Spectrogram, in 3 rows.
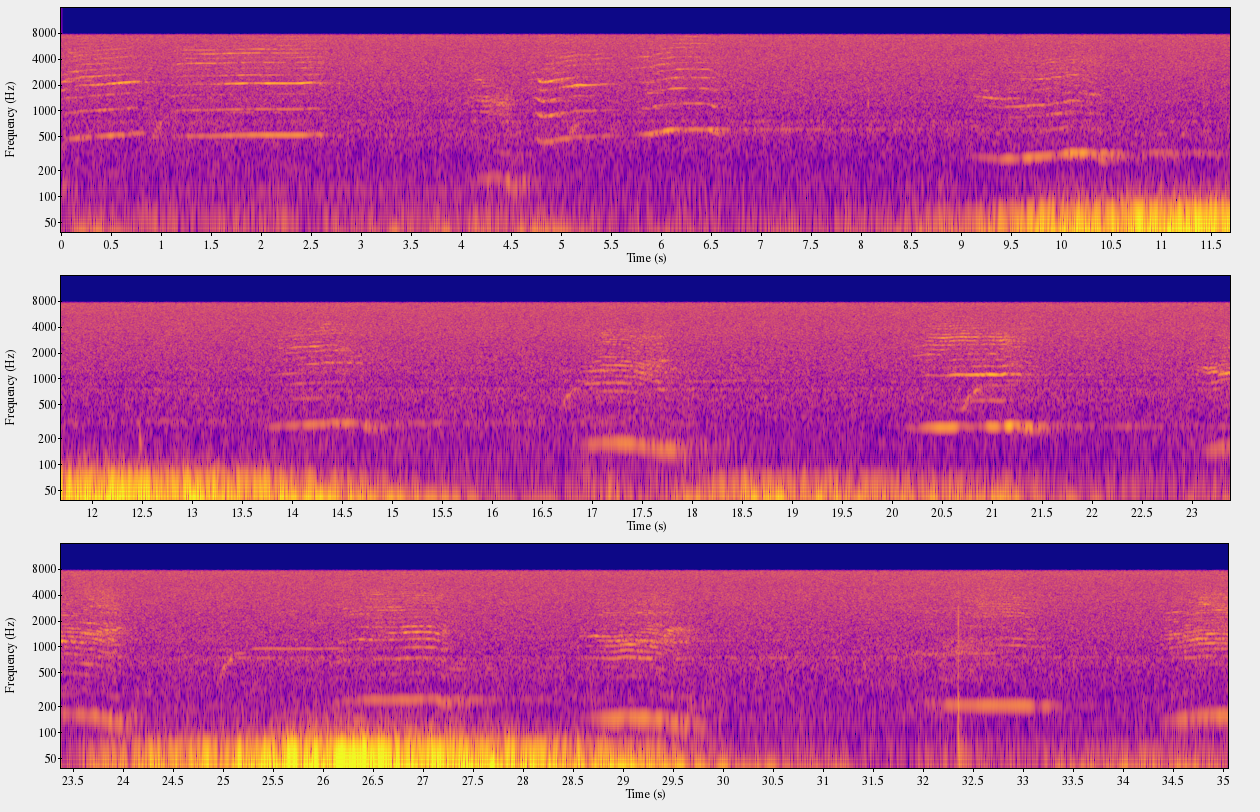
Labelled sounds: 0.0	2.6	humpback whale, 0.90 to 5.4 kHz
4.1	6.5	humpback whale, 0.80 to 4.6 kHz
7.1	7.5	humpback whale, 6.0 to 6.1 kHz
9.1	10.4	humpback whale, 0.86 to 2.5 kHz
14.0	14.5	humpback whale, 1.4 to 2.5 kHz
17.1	17.4	humpback whale, 1.4 to 1.5 kHz
20.2	21.2	humpback whale, 1.1 to 3.2 kHz
23.0	24.0	humpback whale, 1.1 to 1.7 kHz
25.3	25.7	humpback whale, 0.90 to 1.0 kHz
26.3	27.1	humpback whale, 1.2 to 1.8 kHz
28.6	29.6	humpback whale, 0.83 to 1.7 kHz
34.4	35.0	humpback whale, 1.1 to 1.5 kHz

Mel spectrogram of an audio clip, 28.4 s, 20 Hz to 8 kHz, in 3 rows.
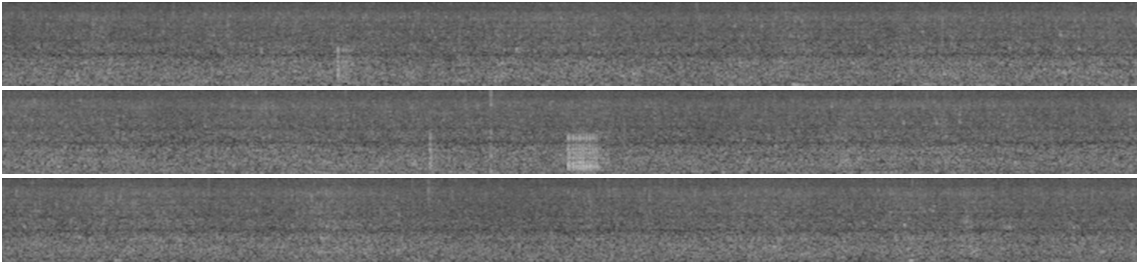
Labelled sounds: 14.2	14.4	croaking sound likely from a nearby submerged object, 1.3 to 1.6 kHz

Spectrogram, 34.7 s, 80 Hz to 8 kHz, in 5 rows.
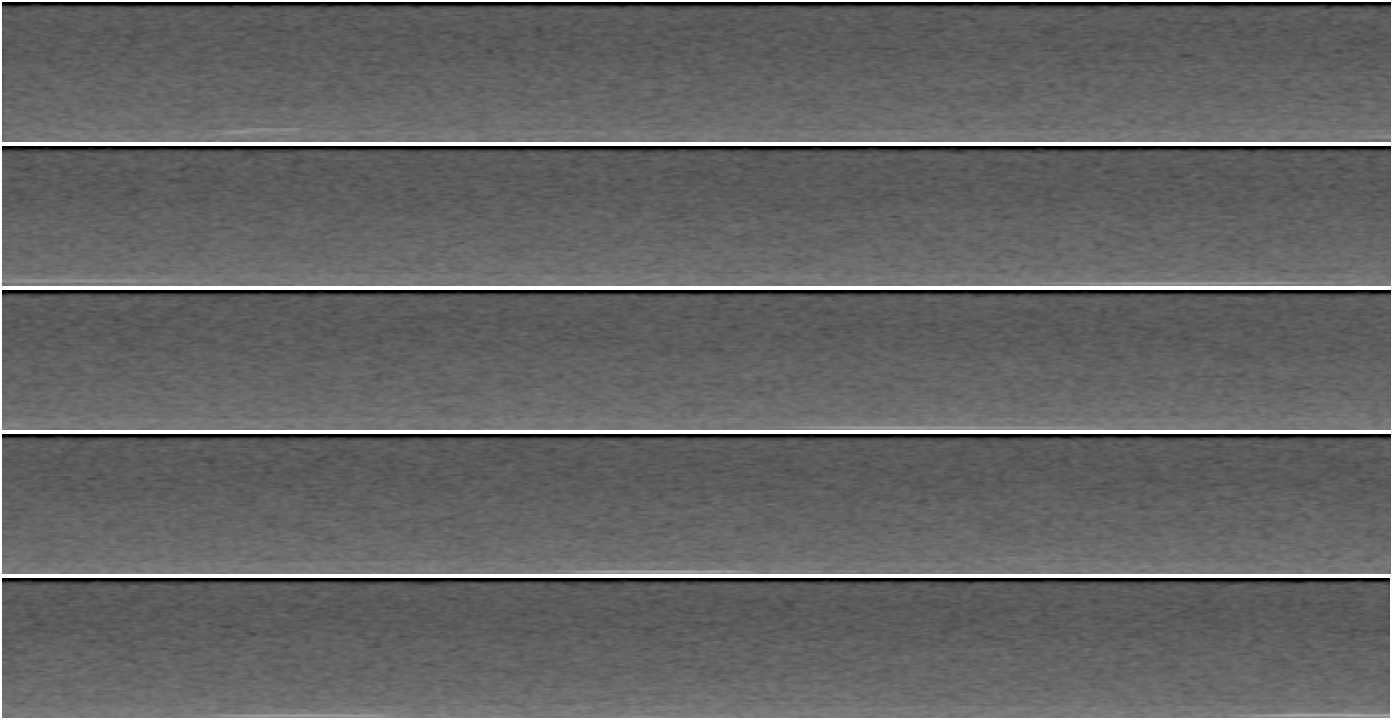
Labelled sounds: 1.2	1.5	humpback whale, 0.80 to 0.90 kHz

